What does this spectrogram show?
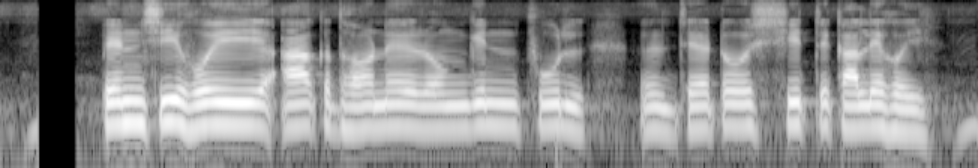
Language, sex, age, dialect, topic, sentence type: Bengali, male, <18, Rajbangshi, agriculture, statement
